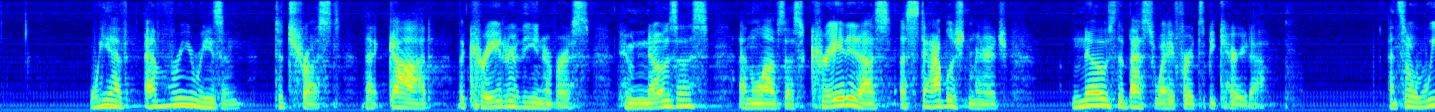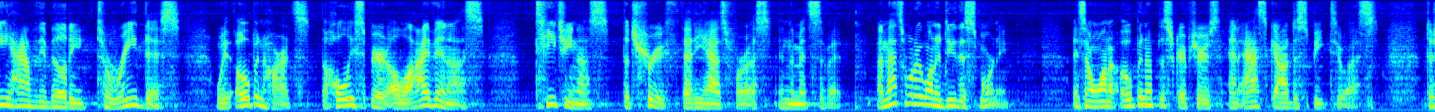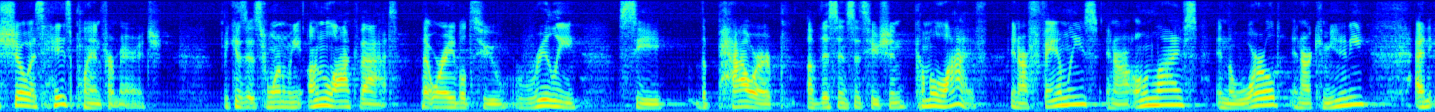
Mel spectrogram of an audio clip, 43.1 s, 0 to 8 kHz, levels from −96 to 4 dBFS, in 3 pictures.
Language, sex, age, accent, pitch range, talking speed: English, male, 30-49, American, 135-185 Hz, 180 wpm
